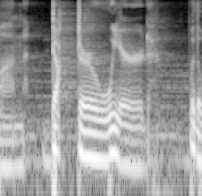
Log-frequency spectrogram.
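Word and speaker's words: Weyird: to call on dr weird with a y with a y yes w e y i r d but the y is silent ish so hard not odd weird huh nevermind this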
